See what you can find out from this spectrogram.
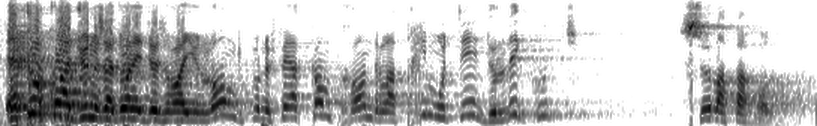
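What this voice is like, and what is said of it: Foreign accent in French. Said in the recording (French): “nous les étrangers ... j'ai même pris des cours de diction quand j'étais à Emmaüs pour perdre mon accent ... j'ai arrêté les cours de diction”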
